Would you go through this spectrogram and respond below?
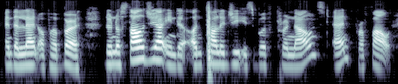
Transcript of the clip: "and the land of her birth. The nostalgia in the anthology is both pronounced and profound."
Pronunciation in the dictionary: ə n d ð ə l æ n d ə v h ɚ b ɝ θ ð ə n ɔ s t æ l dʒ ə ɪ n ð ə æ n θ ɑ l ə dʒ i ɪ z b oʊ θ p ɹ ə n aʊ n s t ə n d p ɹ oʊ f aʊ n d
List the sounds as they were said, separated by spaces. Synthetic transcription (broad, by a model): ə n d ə l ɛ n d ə f h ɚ b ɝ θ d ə n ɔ s t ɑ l dʒ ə ɪ n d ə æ n t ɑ l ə dʒ i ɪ s b oʊ θ p ɹ ə n aʊ n s t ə n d p ɹ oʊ f aʊ n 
